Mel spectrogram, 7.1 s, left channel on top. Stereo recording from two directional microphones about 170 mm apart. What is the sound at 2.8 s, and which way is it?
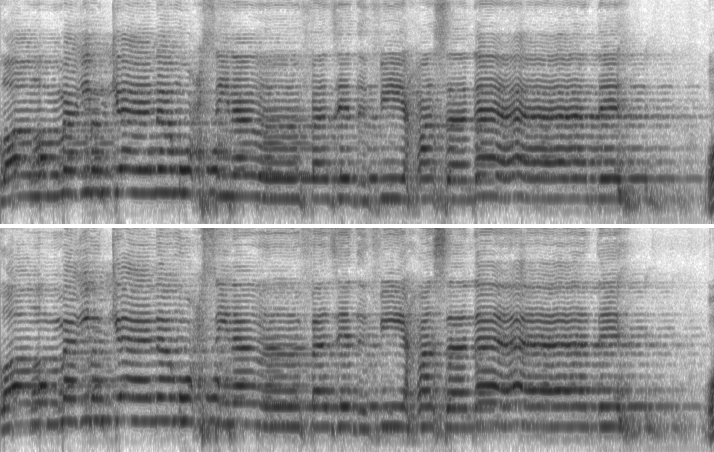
Music, 45° right (ahead or behind).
